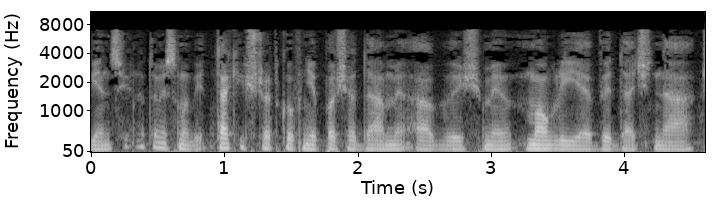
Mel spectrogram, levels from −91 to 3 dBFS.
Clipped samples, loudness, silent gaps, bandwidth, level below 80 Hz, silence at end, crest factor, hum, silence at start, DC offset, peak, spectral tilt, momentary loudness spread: under 0.1%; -22 LUFS; none; 7.4 kHz; -42 dBFS; 0 s; 22 dB; none; 0 s; under 0.1%; 0 dBFS; -5.5 dB/octave; 5 LU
